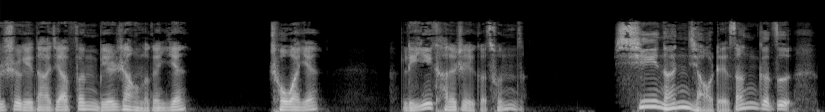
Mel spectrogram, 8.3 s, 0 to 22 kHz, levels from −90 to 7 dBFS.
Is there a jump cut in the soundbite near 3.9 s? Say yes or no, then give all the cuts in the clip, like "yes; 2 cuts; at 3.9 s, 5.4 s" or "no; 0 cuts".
yes; 2 cuts; at 3.9 s, 5.9 s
